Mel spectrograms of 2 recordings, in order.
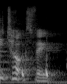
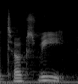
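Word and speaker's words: Toksvig: Sandy Toxvig. Am I saying that correctly? – Yeah, very good. Unless you're Danish, in which case you would say Sandy Toxvig. Okay. – And we don't say the G, but the British find that almost impossible.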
